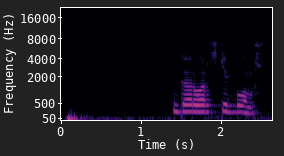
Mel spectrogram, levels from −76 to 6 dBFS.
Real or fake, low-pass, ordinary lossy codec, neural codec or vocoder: fake; 7.2 kHz; none; codec, 16 kHz, 8 kbps, FunCodec, trained on LibriTTS, 25 frames a second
